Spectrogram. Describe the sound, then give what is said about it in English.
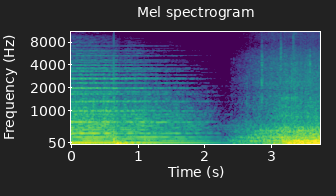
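A self-driving car's steady engine hum fades away as it leaves the Zhang residence, giving way to the dense, hissing wash of heavy rain that swells and fills the scene. No voices. “As a car drives itself away from the Zhang residence, rain blurs the world outside.”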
